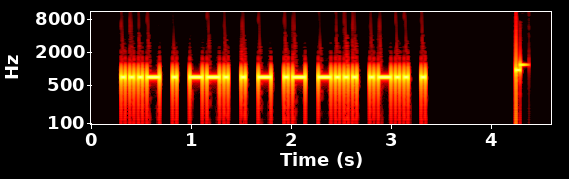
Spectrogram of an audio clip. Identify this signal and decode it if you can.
Morse code, heard as a keyed tone, about 28 wpm, 700 Hz. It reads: VEGETABLE
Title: Sentences from Top 1300 Words - New Word Drill - 28wpm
